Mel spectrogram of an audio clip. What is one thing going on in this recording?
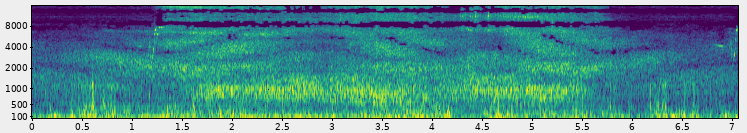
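Cars whoosh past on a road.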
